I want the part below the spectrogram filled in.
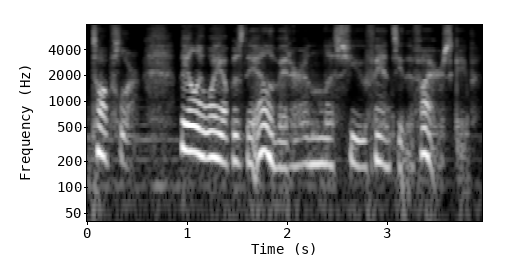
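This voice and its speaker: Stubborn, irritable beat cop acted by a woman, blunt video game dialogue at a middle pitch over faint music. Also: fast talker, natural voice. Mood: irritated. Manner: blunt, stonewalling, colloquial.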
